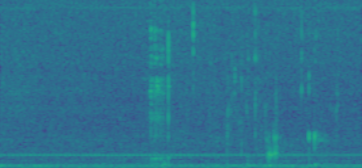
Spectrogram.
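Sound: sipping coffee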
